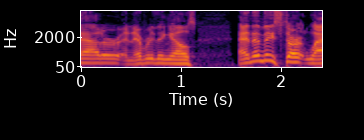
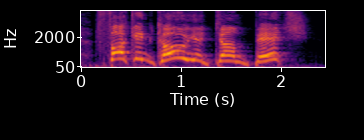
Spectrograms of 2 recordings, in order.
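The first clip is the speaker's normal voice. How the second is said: mock furious outburst, very high-pitched, drawn-out yell; 10 semitones higher, 4 dB louder than usual. Retelling road rage at a stopped driver, imitating his own yell. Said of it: "And I just yelled".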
